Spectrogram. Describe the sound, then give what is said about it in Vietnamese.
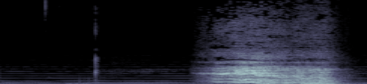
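A horse neighs loudly in one long, harsh whinny lasting nearly a second, preceded by a brief low thump, with no voices present. “Đột nhiên con ngựa lồng lên, hai chân cất vó.”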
